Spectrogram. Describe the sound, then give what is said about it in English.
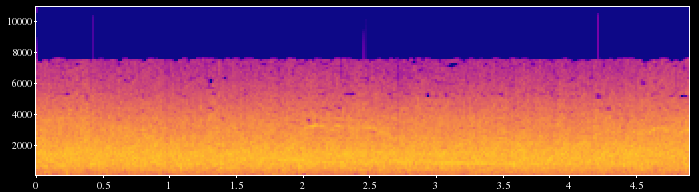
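Loud, sustained applause from a large studio audience greeting comedian Milton Berle, a dense steady wash of clapping for several seconds with no voices rising above it. “Just like the rehearsal applause.”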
